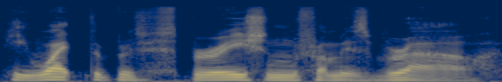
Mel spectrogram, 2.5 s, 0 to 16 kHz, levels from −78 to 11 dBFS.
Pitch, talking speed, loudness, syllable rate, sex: 100 Hz, 165 wpm, -20 LUFS, 4.2 syllables/s, male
